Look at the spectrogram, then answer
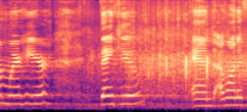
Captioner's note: applause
